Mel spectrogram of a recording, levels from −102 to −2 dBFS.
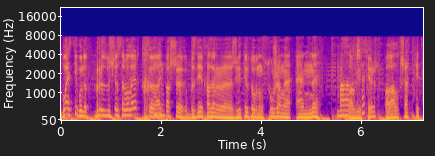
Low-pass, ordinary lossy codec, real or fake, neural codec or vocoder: none; none; real; none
